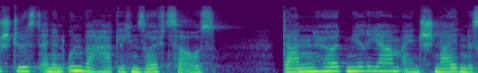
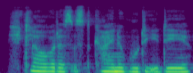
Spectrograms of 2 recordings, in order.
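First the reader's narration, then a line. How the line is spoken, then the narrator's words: Murmur. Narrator (German): murmelt Caro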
